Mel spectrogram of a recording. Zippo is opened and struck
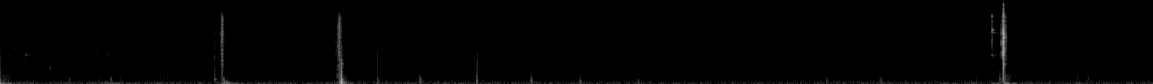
0:09.9 0:10.2

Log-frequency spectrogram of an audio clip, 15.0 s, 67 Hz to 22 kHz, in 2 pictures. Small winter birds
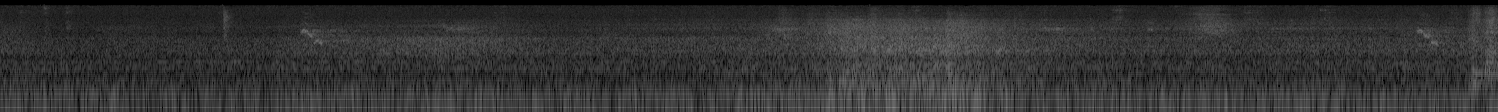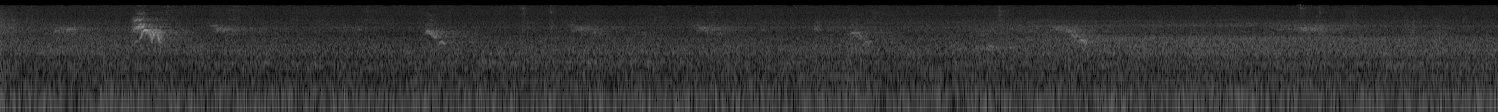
0:04.7 0:14.9

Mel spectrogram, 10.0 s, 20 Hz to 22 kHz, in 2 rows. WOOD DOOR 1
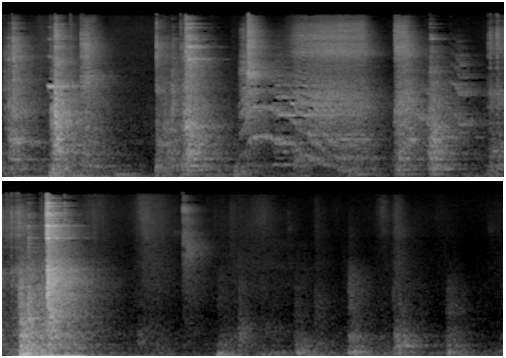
0:04.0 0:05.9

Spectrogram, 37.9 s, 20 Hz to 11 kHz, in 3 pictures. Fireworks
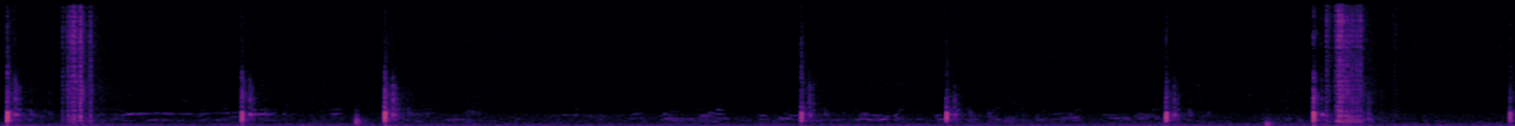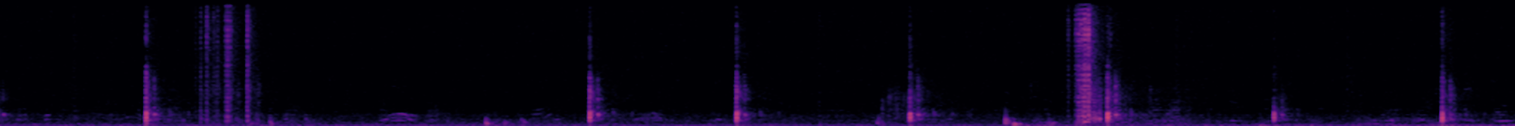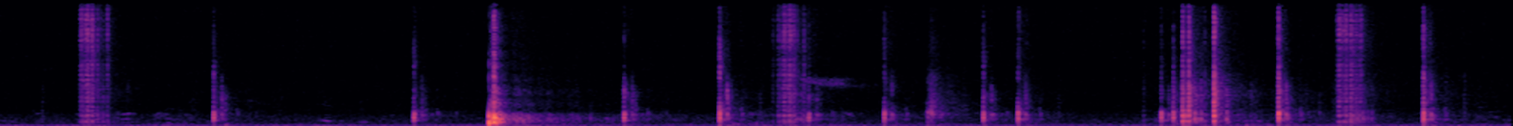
0:00.0 0:04.1, 0:06.0 0:07.2, 0:07.8 0:08.4, 0:09.4 0:11.8, 0:12.6 0:15.3, 0:15.9 0:19.2, 0:19.9 0:23.6, 0:24.5 0:25.2, 0:25.9 0:28.1, 0:28.7 0:34.2, 0:34.8 0:37.8

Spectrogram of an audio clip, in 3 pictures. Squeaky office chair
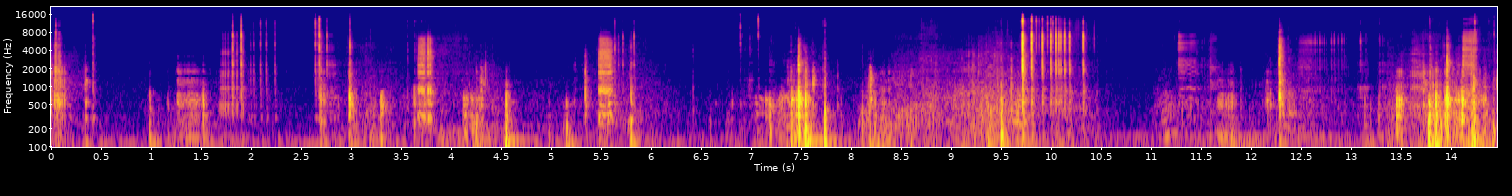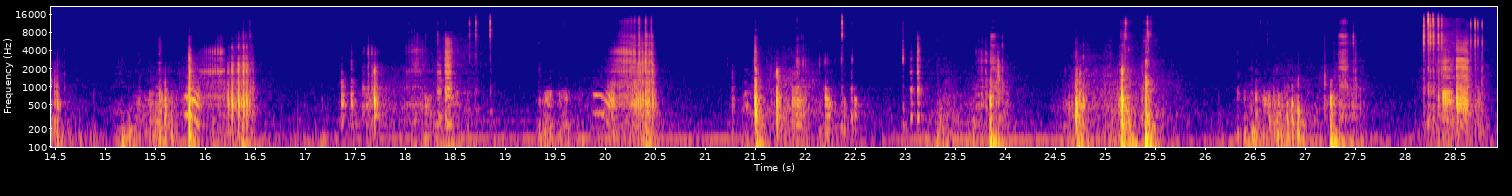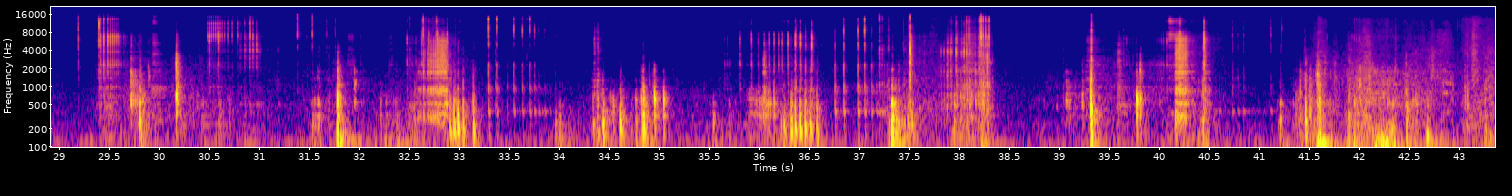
0:01.3 0:04.4, 0:05.4 0:06.0, 0:09.1 0:10.4, 0:11.1 0:14.4, 0:15.6 0:16.6, 0:17.5 0:18.8, 0:19.9 0:20.6, 0:28.2 0:28.8, 0:29.4 0:31.1, 0:32.4 0:33.8, 0:35.7 0:38.4, 0:39.6 0:40.9

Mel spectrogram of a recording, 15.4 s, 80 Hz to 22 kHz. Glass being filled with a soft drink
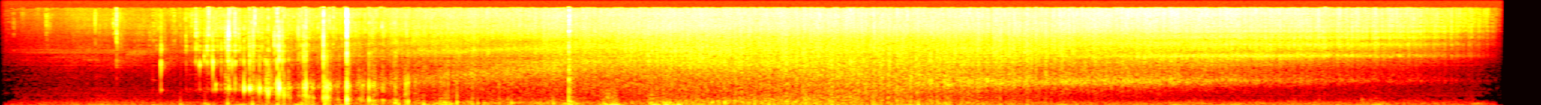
0:01.6 0:07.9

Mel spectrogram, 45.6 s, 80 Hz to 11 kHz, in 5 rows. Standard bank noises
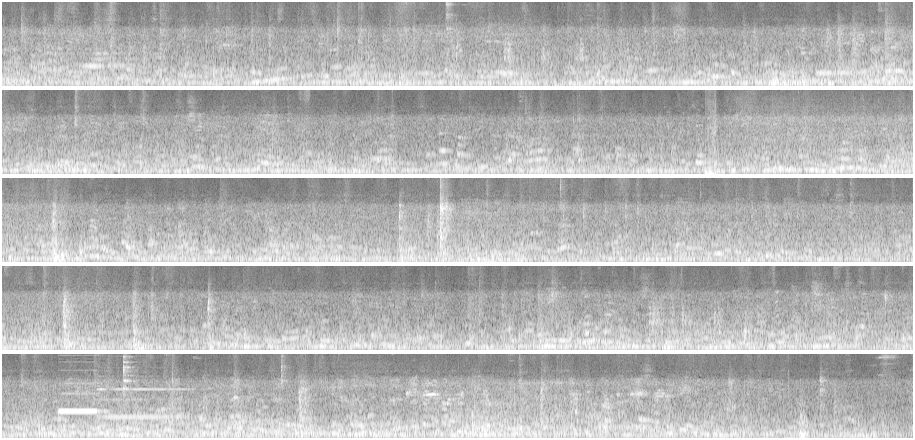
0:37.0 0:39.2

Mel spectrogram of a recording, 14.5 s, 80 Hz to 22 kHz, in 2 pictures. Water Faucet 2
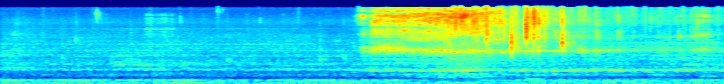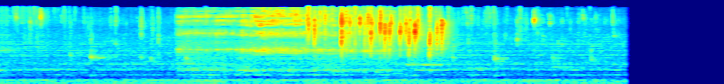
0:03.6 0:13.5

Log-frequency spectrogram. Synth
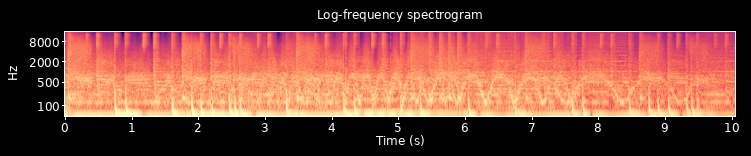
0:01.6 0:08.8

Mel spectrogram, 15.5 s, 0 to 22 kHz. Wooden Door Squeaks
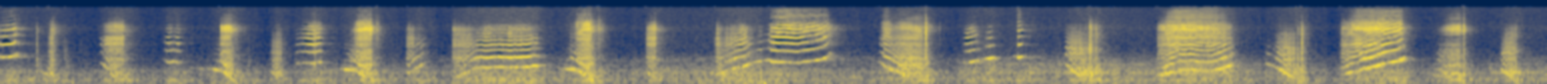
0:07.2 0:11.0

